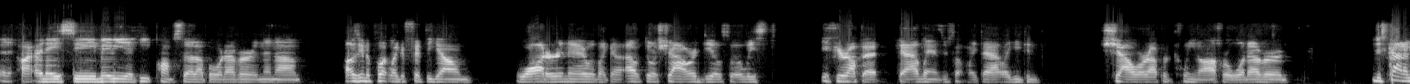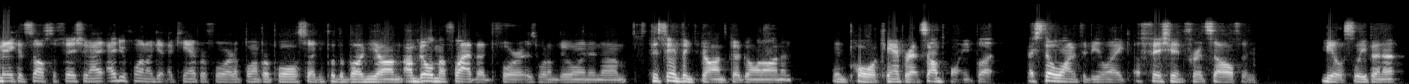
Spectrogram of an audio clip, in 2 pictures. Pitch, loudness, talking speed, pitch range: 120 Hz, -14 LUFS, 260 wpm, 115-135 Hz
